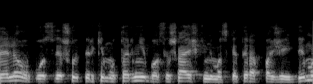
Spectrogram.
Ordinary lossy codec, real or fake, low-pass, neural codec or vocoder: MP3, 64 kbps; real; 7.2 kHz; none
